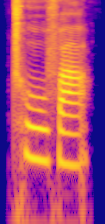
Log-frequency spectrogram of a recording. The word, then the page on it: 出发: chū fā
